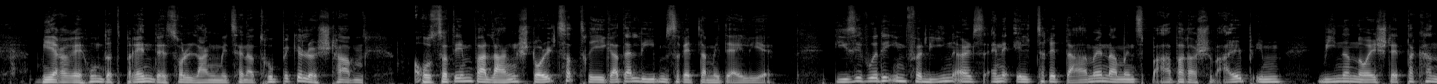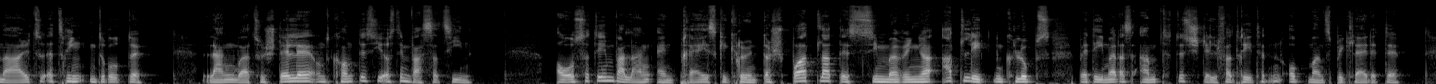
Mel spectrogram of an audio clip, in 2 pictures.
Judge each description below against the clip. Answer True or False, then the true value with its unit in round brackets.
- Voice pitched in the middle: False (115 Hz)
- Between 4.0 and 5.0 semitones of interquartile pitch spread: False (3.6 semitones)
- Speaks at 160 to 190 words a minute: False (135 wpm)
